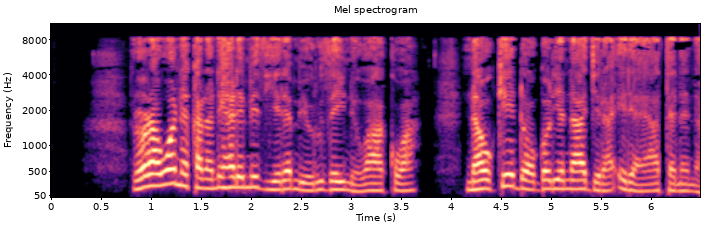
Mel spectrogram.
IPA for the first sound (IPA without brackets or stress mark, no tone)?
ɾ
